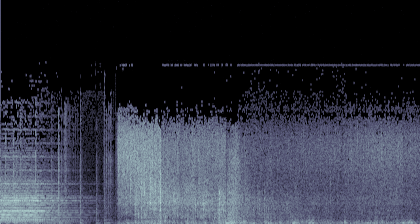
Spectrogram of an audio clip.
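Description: nature, rain

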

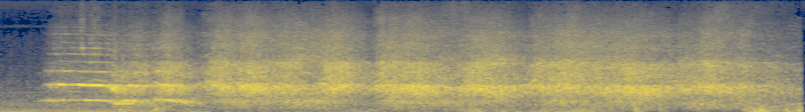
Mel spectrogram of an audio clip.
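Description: crowd, protesters chanting slogans

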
